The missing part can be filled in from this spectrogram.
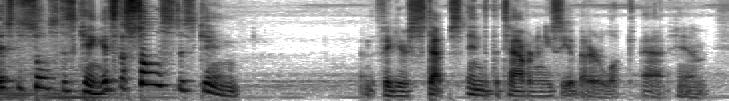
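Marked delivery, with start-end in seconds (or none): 0.0-2.4 put-on little girl yelling, much higher and louder. Game narrator voicing a girl running to the tavern doorway, little girl yelling.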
